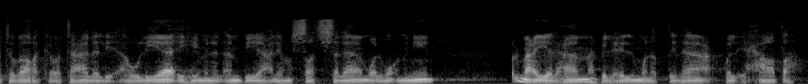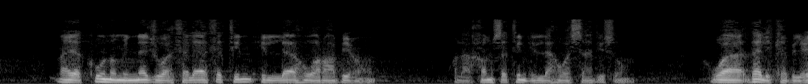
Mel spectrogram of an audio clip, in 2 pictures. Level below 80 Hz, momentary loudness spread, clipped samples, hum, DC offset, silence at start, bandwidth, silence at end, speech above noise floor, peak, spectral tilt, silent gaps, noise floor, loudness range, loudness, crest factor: -52 dBFS; 12 LU; under 0.1%; none; under 0.1%; 0 s; 8.8 kHz; 0 s; 35 dB; -10 dBFS; -7 dB/octave; none; -62 dBFS; 6 LU; -28 LUFS; 18 dB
